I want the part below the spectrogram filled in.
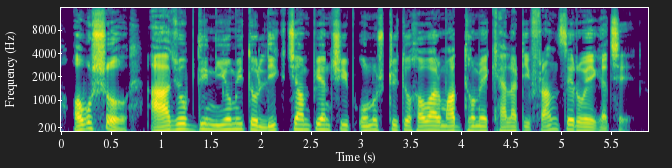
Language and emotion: Bengali, neutral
